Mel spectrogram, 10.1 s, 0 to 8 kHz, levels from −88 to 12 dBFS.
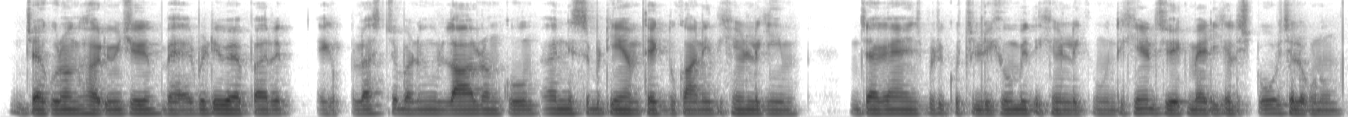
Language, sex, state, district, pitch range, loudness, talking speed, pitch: Garhwali, male, Uttarakhand, Uttarkashi, 100-105 Hz, -19 LUFS, 235 wpm, 105 Hz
